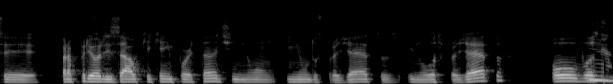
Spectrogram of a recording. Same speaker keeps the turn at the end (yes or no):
yes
